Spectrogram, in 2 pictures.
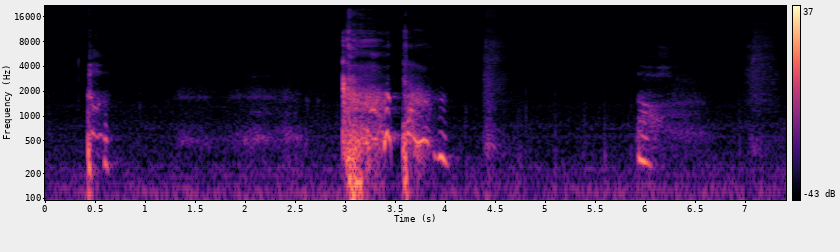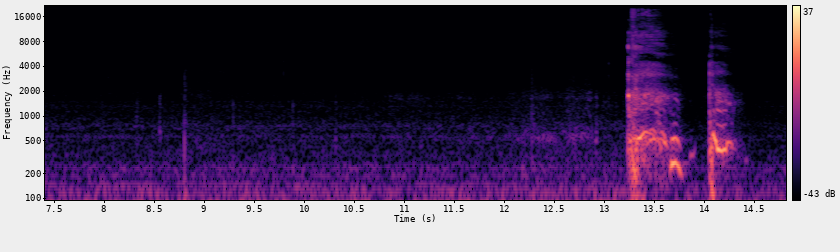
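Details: Coughing fit during a cold lasting a couple of weeks: loud explosive coughs in clusters separated by quieter breathing, near the end of a fit close to an hour long.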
